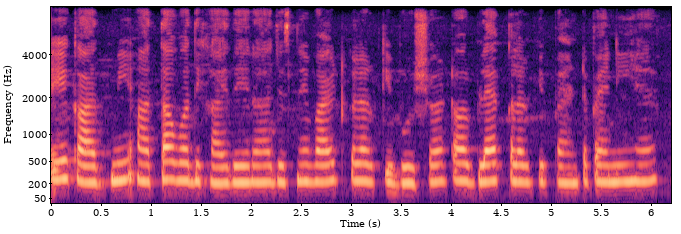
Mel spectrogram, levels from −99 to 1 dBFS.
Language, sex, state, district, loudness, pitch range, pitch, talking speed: Hindi, female, Uttar Pradesh, Lucknow, -16 LUFS, 220-235 Hz, 225 Hz, 205 wpm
